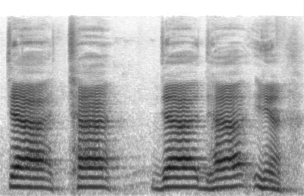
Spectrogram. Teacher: जब भी बोलेंगे तो हमारी जो जीवा है वह जाके कहाँ पे टच करेगी, तालु पे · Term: च वर्ग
